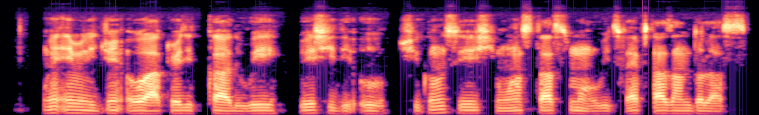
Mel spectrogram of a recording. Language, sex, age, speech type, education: Nigerian Pidgin, male, 15-29, spontaneous, tertiary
